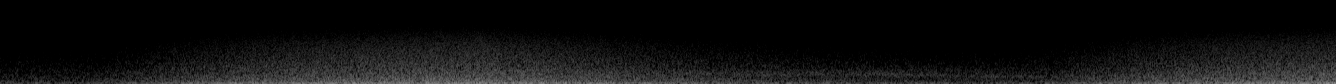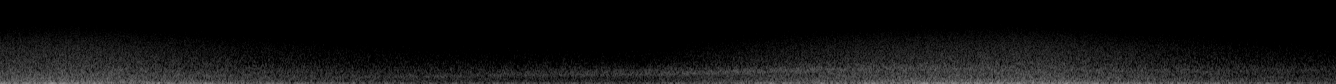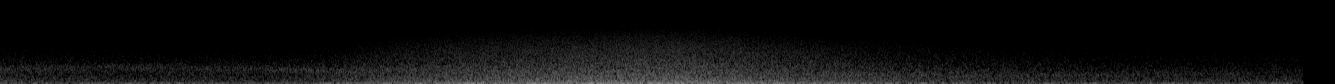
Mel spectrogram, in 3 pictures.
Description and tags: Ocean Waves
A sample that sounds like waves crashing on a beach. I created this using FabFilter Twin 2 after a session exploring the different XLFO's and filters of this amazing Synth.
